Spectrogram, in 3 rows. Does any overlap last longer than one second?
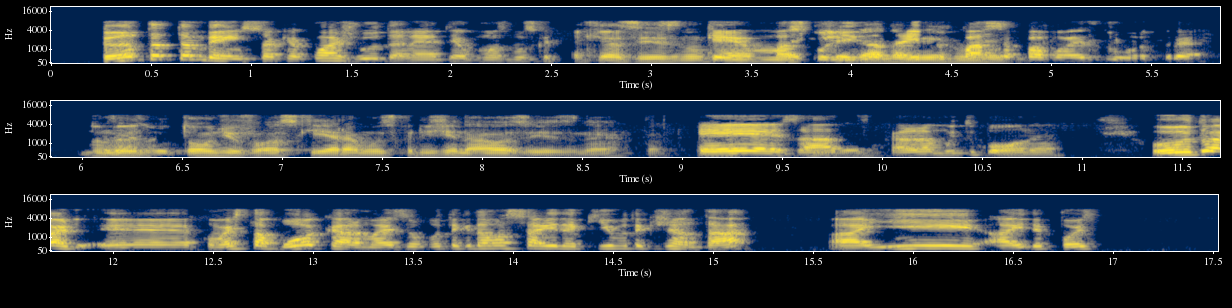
Yes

